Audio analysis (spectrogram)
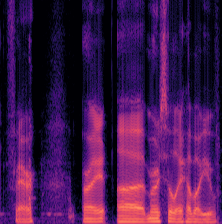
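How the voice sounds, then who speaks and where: Low-voiced young man hosting a chat. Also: normal speed, gravelly, no echo, clean studio sound. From Canada. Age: young adult. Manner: relaxed, filler-heavy, laughs easily. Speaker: podcast host. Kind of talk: casual chat.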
